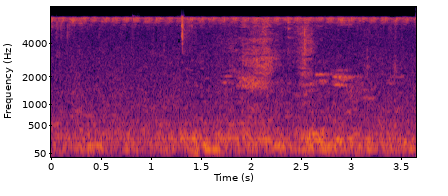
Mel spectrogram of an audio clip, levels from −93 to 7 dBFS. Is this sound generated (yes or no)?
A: no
